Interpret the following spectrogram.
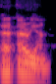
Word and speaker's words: Arijan: Is it Arijan? J is pronounced like Y in Serbia, like Aryan.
